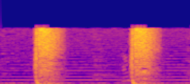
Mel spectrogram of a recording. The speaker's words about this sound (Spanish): Y démosle los latigazos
